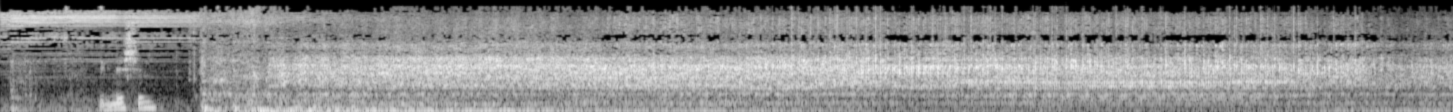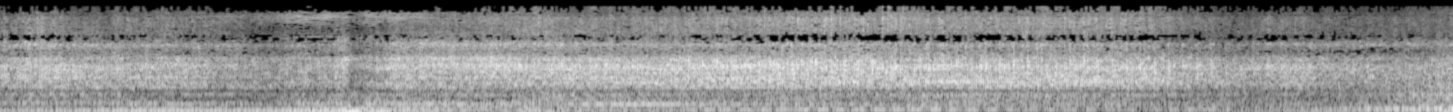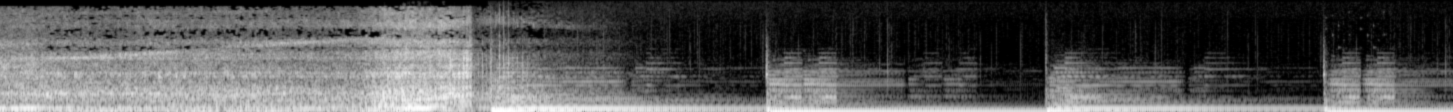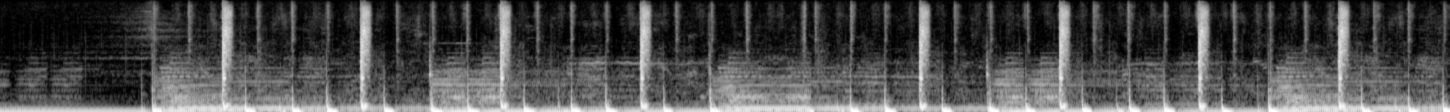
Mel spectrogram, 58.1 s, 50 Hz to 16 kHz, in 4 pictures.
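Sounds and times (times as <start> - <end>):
diesel engine idling: 0.0 - 58.0.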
